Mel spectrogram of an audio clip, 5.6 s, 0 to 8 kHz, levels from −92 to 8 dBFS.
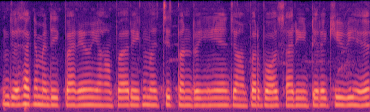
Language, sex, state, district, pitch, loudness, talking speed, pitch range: Hindi, female, Bihar, West Champaran, 195 Hz, -18 LUFS, 235 wpm, 190-200 Hz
